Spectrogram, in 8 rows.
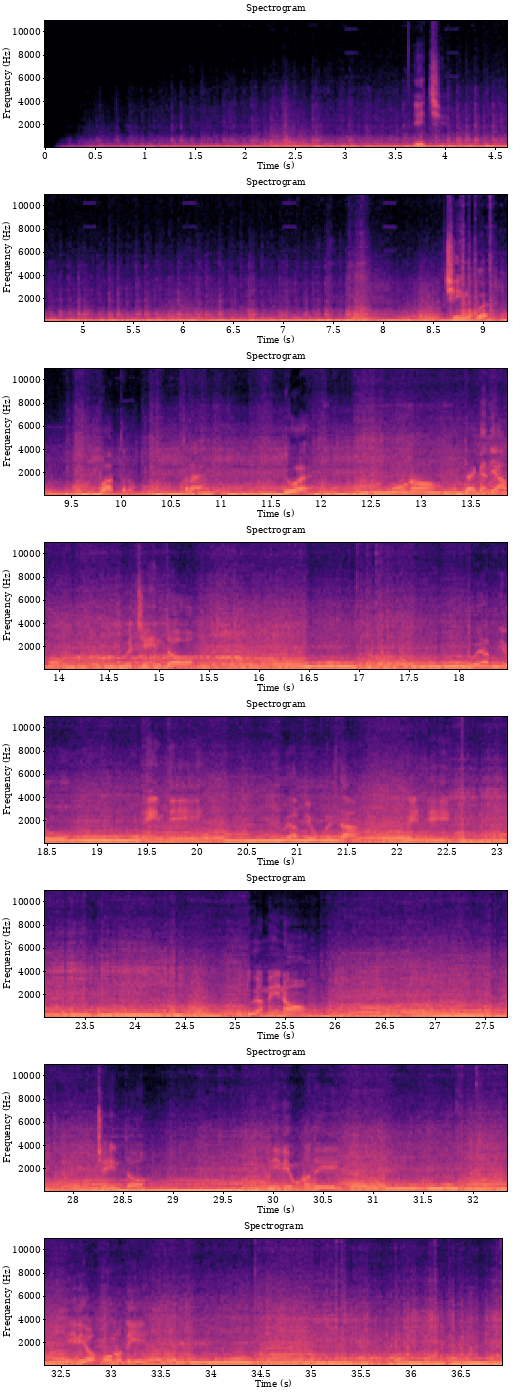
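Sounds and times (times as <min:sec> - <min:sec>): rally car engine at low revs: 0:00.1 - 0:36.9.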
